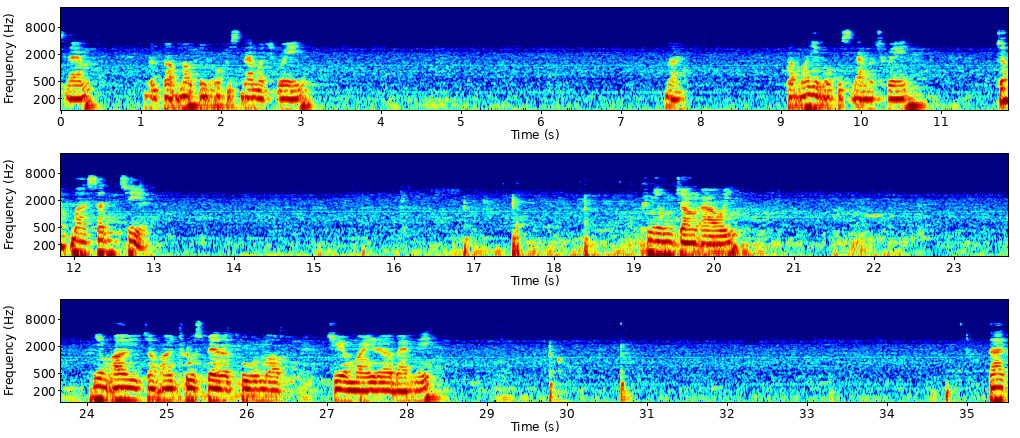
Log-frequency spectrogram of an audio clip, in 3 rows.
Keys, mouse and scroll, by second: 10.3-11.7 scroll down 1, 12.6-18.7 drag, 18.7 right click, 20.5-25.6 drag, 25.6-27.4 drag, 27.5 alt+scroll down 1, 28.2-29.8 drag, 29.8 alt+scroll up 1, 30.5 space, 30.7 click, 31.0 space, 34.4 Delete.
